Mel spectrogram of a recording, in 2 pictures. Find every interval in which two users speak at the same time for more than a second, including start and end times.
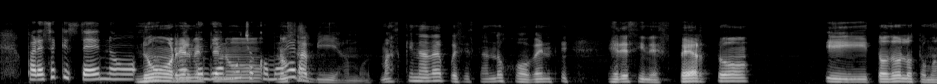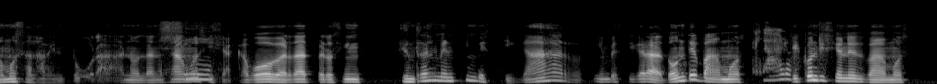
1.4-3.1

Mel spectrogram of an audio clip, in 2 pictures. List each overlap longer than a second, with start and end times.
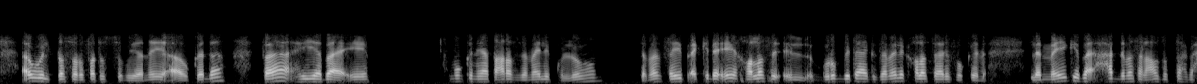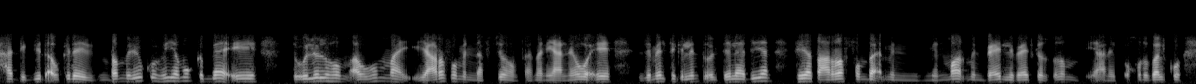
none

